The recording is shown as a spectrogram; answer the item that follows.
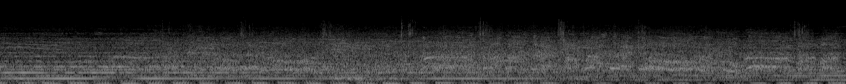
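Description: Background music with long held low notes over a pulsing bass beat, with stadium crowd noise mixed underneath that swells a little around the middle.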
